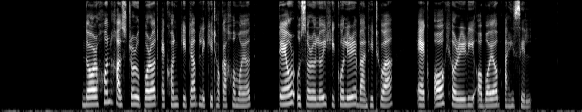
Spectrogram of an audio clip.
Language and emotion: Assamese, neutral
